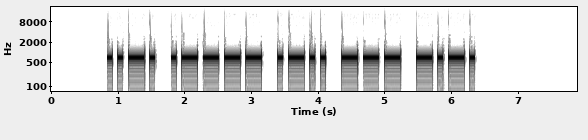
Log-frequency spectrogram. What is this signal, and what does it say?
Morse code, heard as a keyed tone, about 15 wpm, 700 Hz. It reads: F1LOC
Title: DXCC-100 Call Signs - 5 Characters - Repeated 3x - 15wpm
